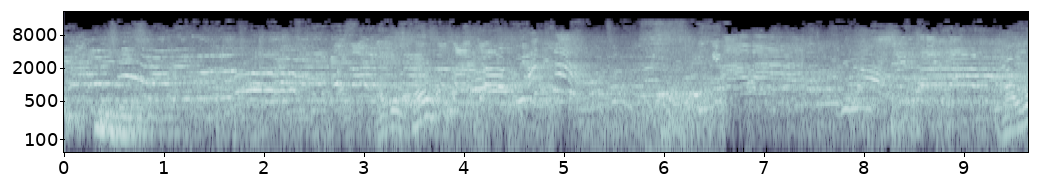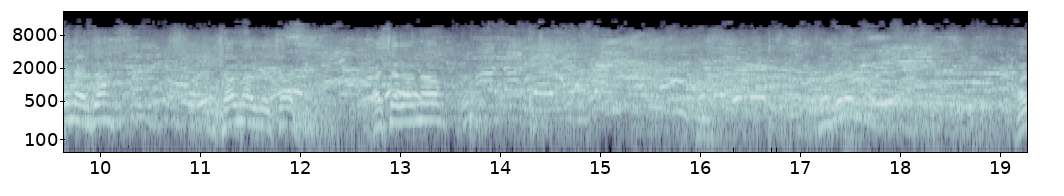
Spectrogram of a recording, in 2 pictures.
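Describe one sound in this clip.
Many young children chatter and shout excitedly close by, echoing in a room.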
